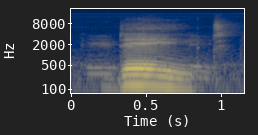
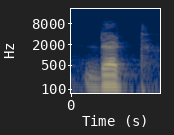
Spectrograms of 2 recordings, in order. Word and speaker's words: date: Date. Okay. What is the spelling of the word date? D A T E. But if you pronounce it quickly, it sounds like debt. Then your listener is confused.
